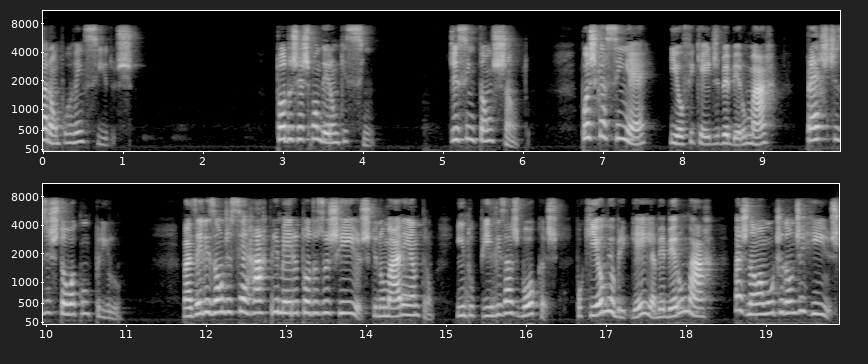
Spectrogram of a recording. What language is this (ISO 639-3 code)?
por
